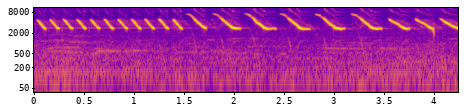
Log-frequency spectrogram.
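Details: Canary song to make chicks sing and prepare females: a rapid series of short whistled notes about six per second, followed by longer loud descending slurred whistles repeated steadily.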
